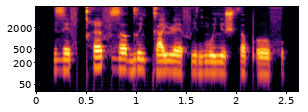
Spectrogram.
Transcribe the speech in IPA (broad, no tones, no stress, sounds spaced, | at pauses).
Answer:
z e f qʰ i f z ʌ ɡ ɯ lʲ k a lʲ ɭ ɛ f i d m u lʲ o ʃ θ ʌ pʼ o f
